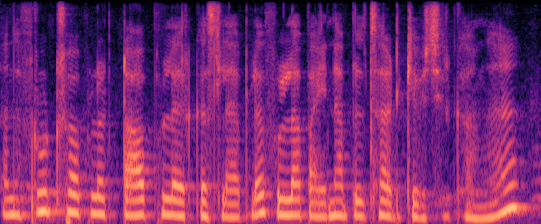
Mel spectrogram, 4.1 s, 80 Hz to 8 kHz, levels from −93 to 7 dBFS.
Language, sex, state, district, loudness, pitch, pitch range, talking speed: Tamil, female, Tamil Nadu, Nilgiris, -16 LUFS, 200 Hz, 185-215 Hz, 190 wpm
